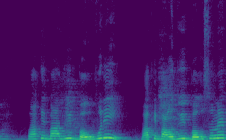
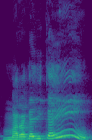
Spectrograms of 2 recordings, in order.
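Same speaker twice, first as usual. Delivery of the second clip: drawn-out, raised scolding call; irritated calling out; 4 semitones higher, slower than usual. Acted. Mother-in-law summoning her daughter-in-law for medicine, irritated calling out. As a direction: call crossly to someone out of earshot.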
